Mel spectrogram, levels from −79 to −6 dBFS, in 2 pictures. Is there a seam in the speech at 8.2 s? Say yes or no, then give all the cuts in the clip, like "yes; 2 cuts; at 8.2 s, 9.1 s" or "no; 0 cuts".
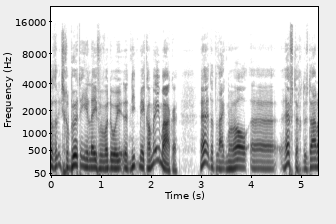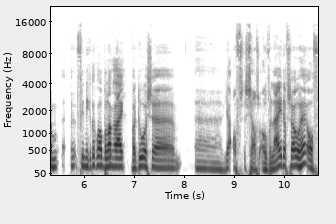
no; 1 cut; at 6.8 s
